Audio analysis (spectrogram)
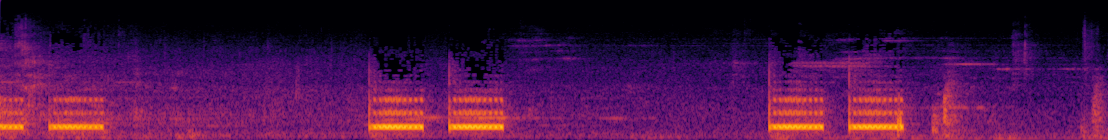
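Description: A telephone number being dialed, heard as three pairs of short, clean keypad tones separated by pauses, each pair quick and evenly spaced, loud and close over a quiet room.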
